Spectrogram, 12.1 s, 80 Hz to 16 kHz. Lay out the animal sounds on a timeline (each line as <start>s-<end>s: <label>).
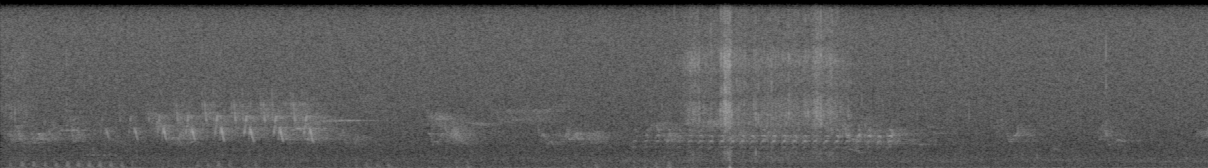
0.0s-6.1s: Red-eyed Vireo (Vireo olivaceus)
1.2s-3.8s: Ovenbird (Seiurus aurocapilla)
2.5s-3.8s: Black-throated Green Warbler (Setophaga virens)
6.3s-9.3s: Red-breasted Nuthatch (Sitta canadensis)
